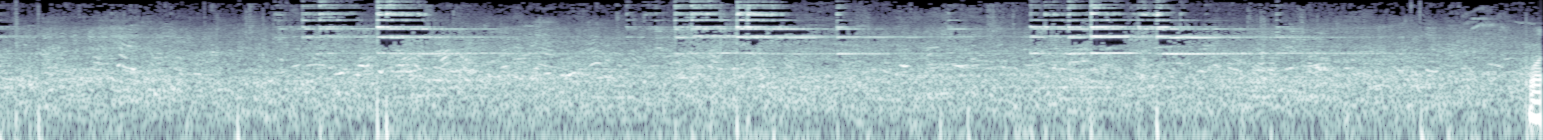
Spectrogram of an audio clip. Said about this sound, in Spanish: esa campana del munidor que al igual que sonaba en la cofradía del silencio del pasado martes santo, anuncia la llegada de la cofradía de la soledad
